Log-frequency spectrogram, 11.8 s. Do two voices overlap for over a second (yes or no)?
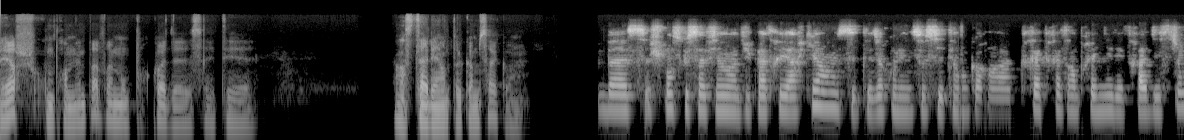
no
